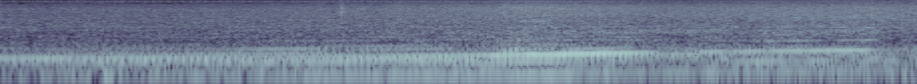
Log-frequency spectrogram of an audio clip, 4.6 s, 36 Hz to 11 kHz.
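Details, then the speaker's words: 2003 Ford Mustang GT on the road after new MSD coils and spark plugs cured a bad misfire, phone laid down: engine note climbs smoothly under throttle, pulls cleanly with no stutter or misfire over road rumble; healthy. "Everything feels so much better feels up to get up to go what am I talking about it just feels healthy no stutter whatsoever it's ready to Boogie"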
